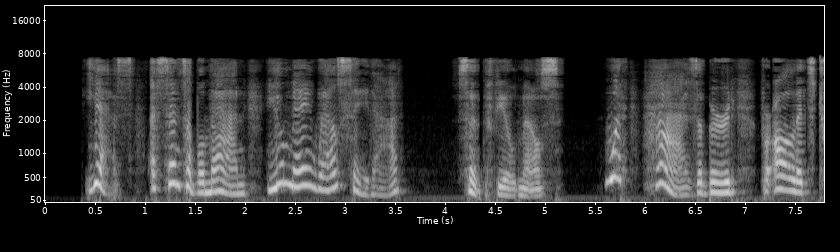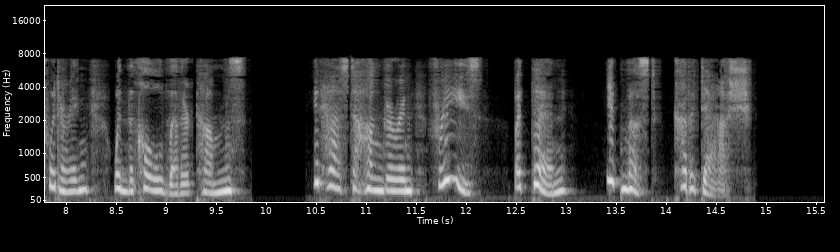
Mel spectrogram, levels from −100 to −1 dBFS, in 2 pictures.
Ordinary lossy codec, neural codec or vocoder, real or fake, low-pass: AAC, 32 kbps; none; real; 7.2 kHz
